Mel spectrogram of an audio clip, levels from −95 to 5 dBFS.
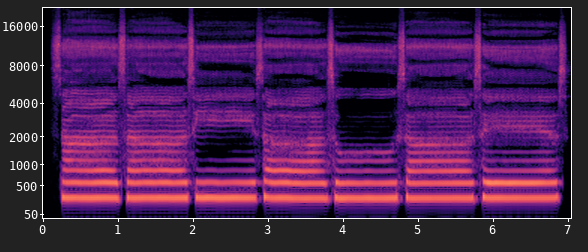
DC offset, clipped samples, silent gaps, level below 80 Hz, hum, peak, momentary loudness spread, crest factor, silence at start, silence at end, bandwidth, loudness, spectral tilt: under 0.1%; under 0.1%; none; under -90 dBFS; none; -14 dBFS; 4 LU; 12 dB; 0.1 s; 0.1 s; 18 kHz; -26 LUFS; -2 dB/octave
